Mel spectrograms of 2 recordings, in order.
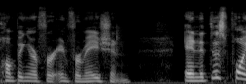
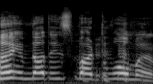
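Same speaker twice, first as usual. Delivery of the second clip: put-on, very high, whimpering sob in broken Russian accent; 10 semitones higher than usual. Retelling how a player's character confessed: imitating Nick's fake crying in broken Russian. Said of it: "in broken Russian, he starts off fake crying".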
